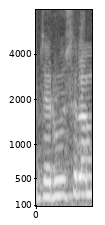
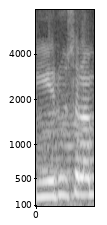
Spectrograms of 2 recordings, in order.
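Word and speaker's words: Jerusalem: इसको हम जेरूशलम भी बोलते हैं, इसको हम यरूशलेम भी बोलते हैं, इसको हम जेरूशलेम भी बोलते हैं। आपका जो जी करे वो आप प्रोनाउंस कीजिए।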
